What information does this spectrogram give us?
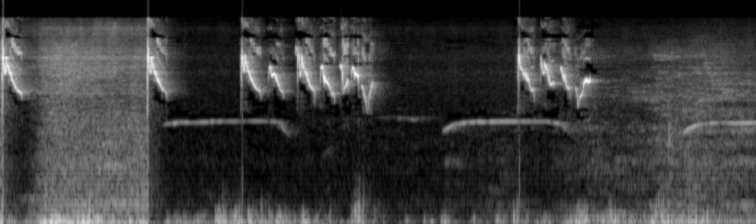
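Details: Caged white-eye picked from a crowded dealer's cage, singing actively after two weeks: quick runs of thin, high, downslurred chirps in bursts, with a steady mid-pitched whistle-like tone held about a second between them and a noisy rumble at the start.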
